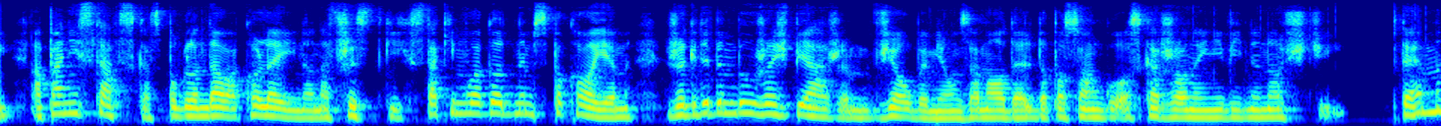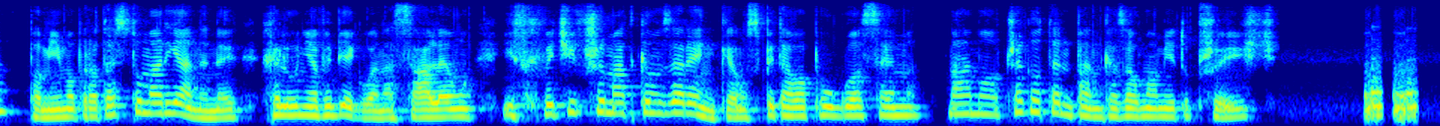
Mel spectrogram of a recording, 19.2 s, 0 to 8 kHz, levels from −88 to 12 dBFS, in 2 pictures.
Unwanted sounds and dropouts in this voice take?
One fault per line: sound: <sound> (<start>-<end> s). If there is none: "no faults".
sound: laugh (18.7-19.1 s)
